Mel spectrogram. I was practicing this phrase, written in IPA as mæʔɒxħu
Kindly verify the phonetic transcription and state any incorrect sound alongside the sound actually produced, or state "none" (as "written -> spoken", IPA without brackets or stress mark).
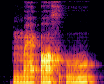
ħ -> ʔ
